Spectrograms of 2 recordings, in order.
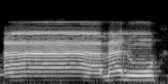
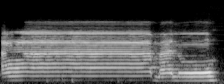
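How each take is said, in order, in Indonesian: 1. Vokal panjang ditahan selama empat ketukan. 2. Vokal panjang ditahan selama enam ketukan.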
